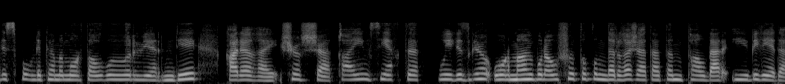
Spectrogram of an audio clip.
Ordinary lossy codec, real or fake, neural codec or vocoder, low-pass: none; fake; codec, 16 kHz, 0.5 kbps, X-Codec, HuBERT features, trained on balanced general audio; 7.2 kHz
